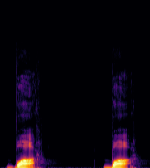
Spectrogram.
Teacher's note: он нечто среднее между «а» и «о»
